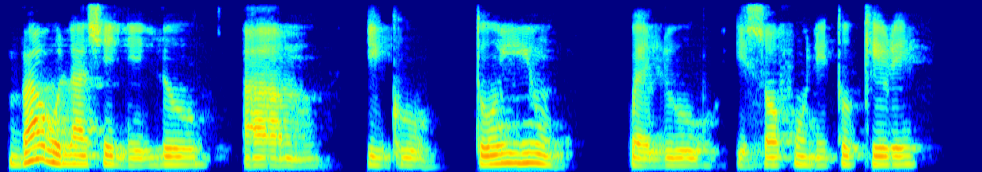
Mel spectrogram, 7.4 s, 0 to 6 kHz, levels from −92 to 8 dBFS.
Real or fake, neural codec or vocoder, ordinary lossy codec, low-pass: fake; vocoder, 22.05 kHz, 80 mel bands, Vocos; none; 5.4 kHz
